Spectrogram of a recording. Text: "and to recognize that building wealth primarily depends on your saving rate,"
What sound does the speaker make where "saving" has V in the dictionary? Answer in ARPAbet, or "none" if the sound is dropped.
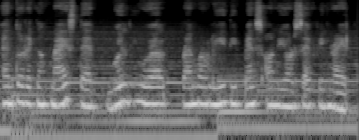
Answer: F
